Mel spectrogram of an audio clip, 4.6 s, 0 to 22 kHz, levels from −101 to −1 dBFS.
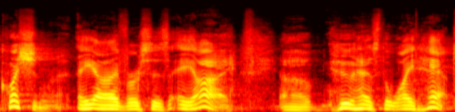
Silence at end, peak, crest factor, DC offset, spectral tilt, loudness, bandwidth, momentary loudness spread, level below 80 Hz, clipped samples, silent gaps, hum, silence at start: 0 s; -10 dBFS; 14 dB; under 0.1%; -6.5 dB/octave; -24 LUFS; 10 kHz; 14 LU; -60 dBFS; under 0.1%; none; none; 0 s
